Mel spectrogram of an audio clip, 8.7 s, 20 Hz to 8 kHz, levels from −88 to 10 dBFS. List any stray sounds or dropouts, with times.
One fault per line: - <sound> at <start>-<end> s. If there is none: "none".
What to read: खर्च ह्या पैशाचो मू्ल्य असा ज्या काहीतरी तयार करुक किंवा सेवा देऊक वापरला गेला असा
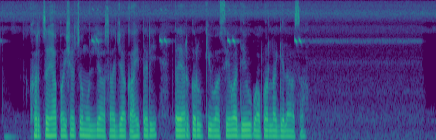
none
